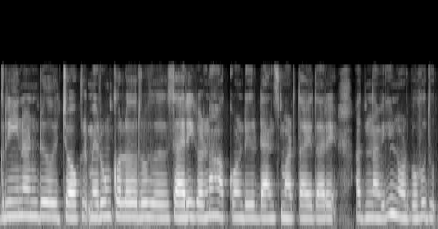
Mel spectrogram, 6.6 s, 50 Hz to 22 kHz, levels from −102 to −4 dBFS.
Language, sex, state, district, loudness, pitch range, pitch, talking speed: Kannada, female, Karnataka, Shimoga, -21 LUFS, 200-215 Hz, 210 Hz, 120 wpm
